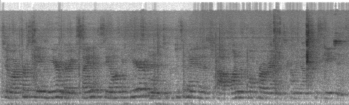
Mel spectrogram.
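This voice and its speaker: A woman's voice: on the low side, fairly even intonation, fast. A woman directing a society, welcoming an audience and introducing the evening's speaker, with frequent hesitations and fillers. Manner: reads a biography with hesitations and fillers. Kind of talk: formal introduction. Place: meeting room before an audience. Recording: echoey room, mic far off, background hiss.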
